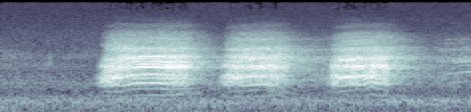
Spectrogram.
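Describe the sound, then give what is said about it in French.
Three loud, harsh rasping screeches of a Eurasian jay's alarm call, given when it sees someone or something unusual, each about half a second long and evenly spaced, with a broad noisy tone and no voices. “À la moindre inquiétude, ils lancent leurs cris puissants et rauques.”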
